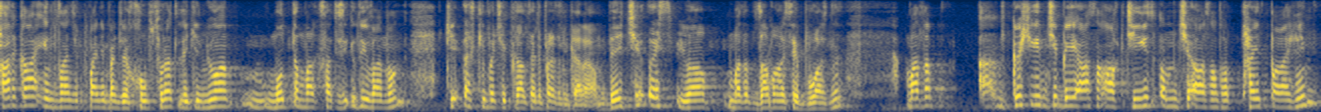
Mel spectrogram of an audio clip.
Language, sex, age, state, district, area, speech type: Kashmiri, male, 45-60, Jammu and Kashmir, Srinagar, rural, spontaneous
